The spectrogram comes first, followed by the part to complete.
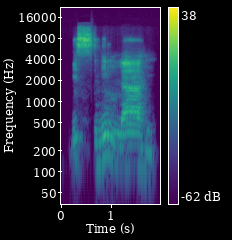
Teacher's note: Alif di lafzul jalalah Allah itu jadi tipis karena harakat lafzul jalalah sebelumnya ada harakat kasrah.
